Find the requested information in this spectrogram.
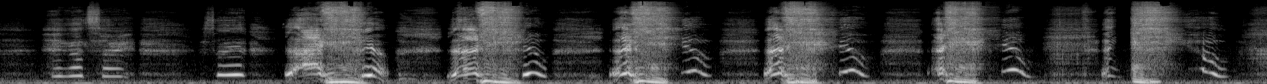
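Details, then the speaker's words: Acted, announced sneezing fit, sneezer apologizing and wondering if allergic to something: about six loud sneezes, each preceded by a gasping inhale, soft music behind. "oh gosh I just can't stop sneezing"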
